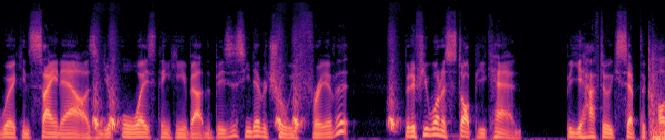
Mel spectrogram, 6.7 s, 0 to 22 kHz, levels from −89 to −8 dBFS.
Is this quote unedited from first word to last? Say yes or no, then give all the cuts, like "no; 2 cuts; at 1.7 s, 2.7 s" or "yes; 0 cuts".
yes; 0 cuts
